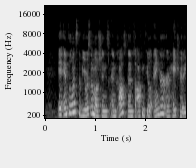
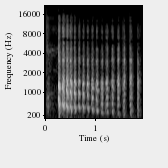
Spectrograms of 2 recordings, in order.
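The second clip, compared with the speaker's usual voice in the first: high burst of laughter; 12 semitones higher than usual. Real, not acted. Reacts to her hungry classmate.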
